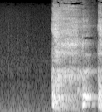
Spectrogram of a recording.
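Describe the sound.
Coughing from something stuck in the throat: a harsh, loud burst followed by a second shorter cough, heard alone after silence.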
